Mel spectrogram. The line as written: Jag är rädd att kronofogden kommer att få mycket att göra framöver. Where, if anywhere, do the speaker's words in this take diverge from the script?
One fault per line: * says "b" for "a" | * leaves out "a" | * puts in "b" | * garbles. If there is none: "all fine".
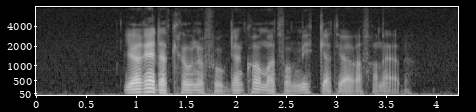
all fine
